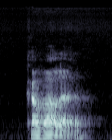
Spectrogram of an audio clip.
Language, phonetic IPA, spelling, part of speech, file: Polish, [kaˈvalɛr], kawaler, noun, LL-Q809 (pol)-kawaler.wav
